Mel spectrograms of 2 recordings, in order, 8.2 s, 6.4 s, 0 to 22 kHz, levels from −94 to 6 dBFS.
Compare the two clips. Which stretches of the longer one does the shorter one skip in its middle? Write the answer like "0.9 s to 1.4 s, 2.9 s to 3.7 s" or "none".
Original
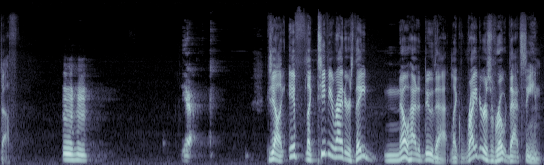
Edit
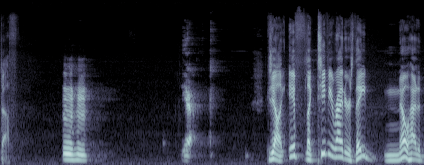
none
